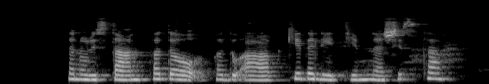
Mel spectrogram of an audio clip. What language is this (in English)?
Pashto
